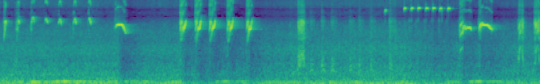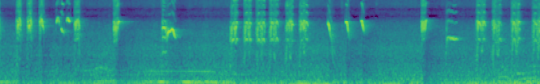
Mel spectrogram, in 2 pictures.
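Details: Long-tailed shrike pouring out repeated clusters of piercing high chips, with occasional short whistles and a brief buzzy trill, across a long varied phrase.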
